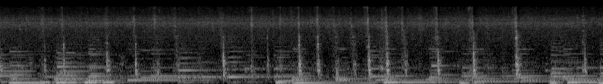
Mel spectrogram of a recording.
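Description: A chef's knife chopping carrots on a wooden cutting board, a series of short sharp chops at uneven intervals, over background music.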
